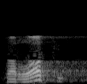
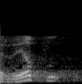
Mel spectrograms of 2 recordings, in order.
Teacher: يجوز في كلمة رطل أن تنطق بفتح الراء أو بكسر الراء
